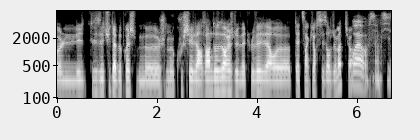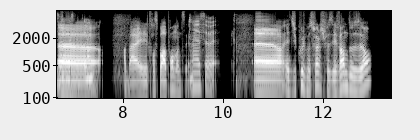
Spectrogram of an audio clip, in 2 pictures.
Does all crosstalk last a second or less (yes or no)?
yes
